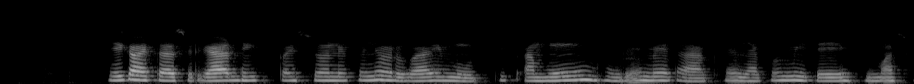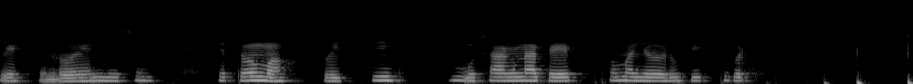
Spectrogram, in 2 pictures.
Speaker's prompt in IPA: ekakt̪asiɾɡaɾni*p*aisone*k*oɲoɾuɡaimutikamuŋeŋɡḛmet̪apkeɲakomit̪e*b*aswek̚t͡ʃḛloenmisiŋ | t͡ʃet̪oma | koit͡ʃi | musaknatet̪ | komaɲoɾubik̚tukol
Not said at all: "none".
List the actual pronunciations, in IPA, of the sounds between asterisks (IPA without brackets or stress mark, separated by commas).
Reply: p, k, m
